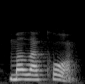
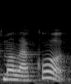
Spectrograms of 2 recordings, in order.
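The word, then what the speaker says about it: молоко: in an unstressed syllable let's take the word milk in Russian it will be malaco as you can hear in the word malaco the first two letters are pronounced like ah whereas the final o should be pronounced like o without any reduction because it is stressed Russian also has several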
